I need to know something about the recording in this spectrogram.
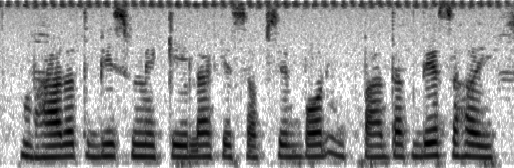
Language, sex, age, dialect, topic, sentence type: Magahi, female, 25-30, Western, agriculture, statement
